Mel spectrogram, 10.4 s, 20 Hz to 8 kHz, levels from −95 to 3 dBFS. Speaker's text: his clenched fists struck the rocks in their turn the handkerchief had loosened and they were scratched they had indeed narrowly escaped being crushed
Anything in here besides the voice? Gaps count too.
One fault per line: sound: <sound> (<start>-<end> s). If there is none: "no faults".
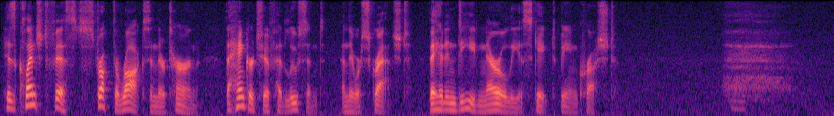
sound: sigh (9.0-10.1 s)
